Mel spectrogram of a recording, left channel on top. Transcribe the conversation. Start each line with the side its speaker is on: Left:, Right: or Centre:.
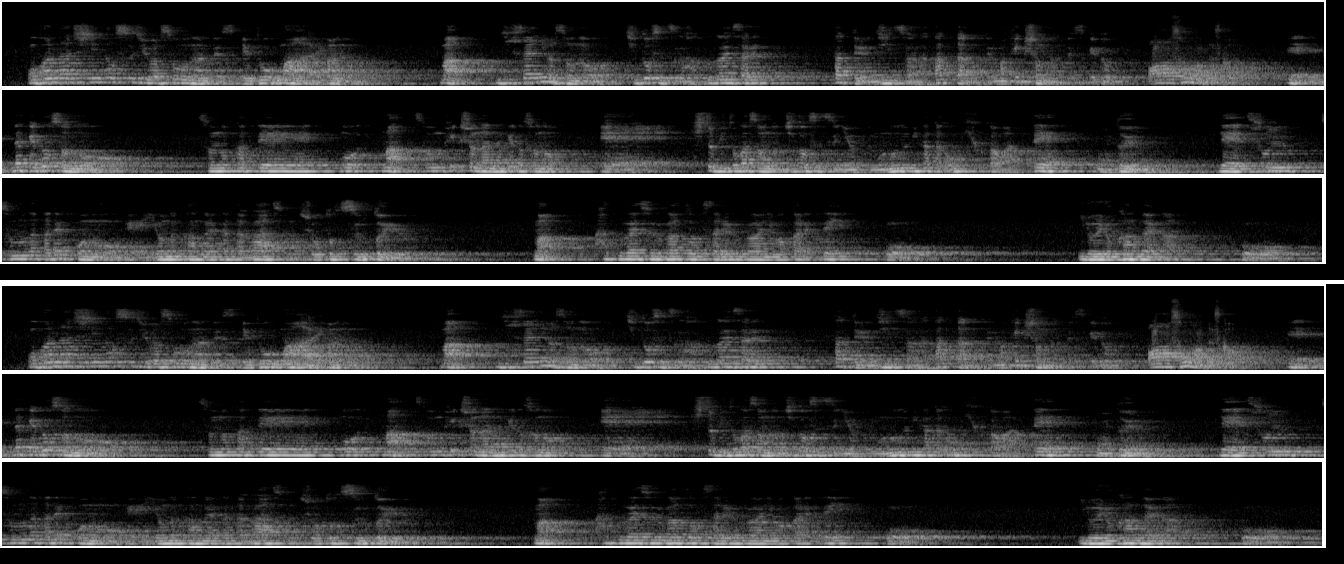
Left: お話の筋はそうなんですけど、まあ、
Right: はい。
Left: あの、まあ、実際にはその、地動説が迫害されたという事実はなかったので、まあ、フィクションなんですけど、
Right: ああ、そうなんですか。
Left: えーだけど、その、その過程を、まあ、そのフィクションなんだけど、その、えー人々がその地動説によって物の見方が大きく変わって、
Right: うんう
Left: という、で、そういう、その中で、この、えーいろんな考え方が、その衝突するという、まあ、迫害する側とされる側に分かれて、こう、いろいろ考えが、こ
